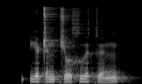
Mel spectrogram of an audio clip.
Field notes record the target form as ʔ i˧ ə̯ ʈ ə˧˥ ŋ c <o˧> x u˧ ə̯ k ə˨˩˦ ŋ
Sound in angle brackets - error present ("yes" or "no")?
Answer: yes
